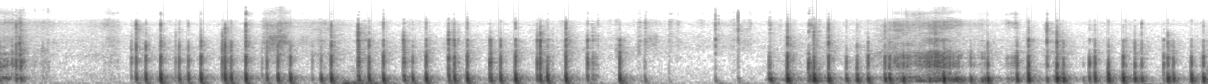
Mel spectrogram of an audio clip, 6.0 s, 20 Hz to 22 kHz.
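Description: Long acrylic nails tap and scratch the grey cloth-covered boards and spine edge of a closed hardcover book resting on a blanket. The result is a rapid series of short, dry, muffled clicks and soft thuds centred around 285 Hz, each dying away almost instantly. The run breaks into two bursts with brief quiet gaps near the start and just before the four-second mark.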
